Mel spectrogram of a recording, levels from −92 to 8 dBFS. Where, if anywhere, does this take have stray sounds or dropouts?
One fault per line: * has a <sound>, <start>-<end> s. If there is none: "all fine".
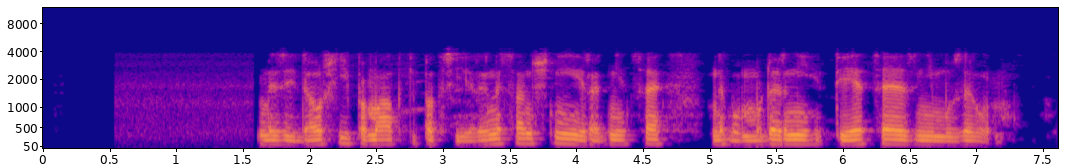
all fine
